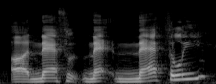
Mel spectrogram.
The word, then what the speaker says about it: Nathalie: You have Adam Driver as Caesar Catalina, Giancarlo Esposito as Mayor Cicero, Nathalie, that's how you say her name, Nathalie Emmanuel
